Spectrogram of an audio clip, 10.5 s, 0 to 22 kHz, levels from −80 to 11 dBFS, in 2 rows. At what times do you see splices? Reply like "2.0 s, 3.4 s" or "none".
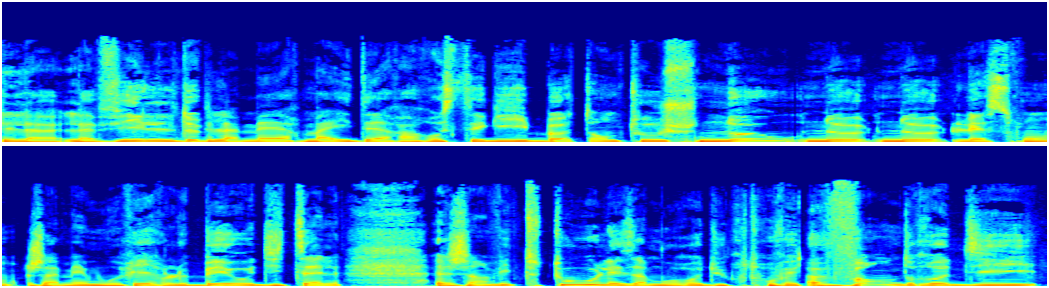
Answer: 1.0 s, 4.4 s, 8.9 s, 9.2 s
